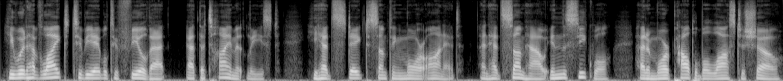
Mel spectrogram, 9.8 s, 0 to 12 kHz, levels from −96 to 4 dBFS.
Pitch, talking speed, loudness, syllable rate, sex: 125 Hz, 215 wpm, -17 LUFS, 5.2 syllables/s, male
